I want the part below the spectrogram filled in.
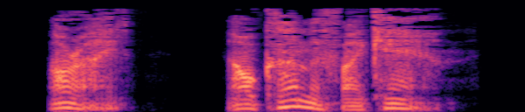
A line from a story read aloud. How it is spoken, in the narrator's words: Enzo mumbled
